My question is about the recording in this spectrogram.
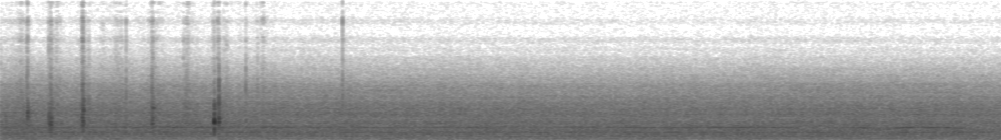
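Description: Steady mechanical hum and hiss, like a fan or heater running, with a few faint clicks in the first two seconds.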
